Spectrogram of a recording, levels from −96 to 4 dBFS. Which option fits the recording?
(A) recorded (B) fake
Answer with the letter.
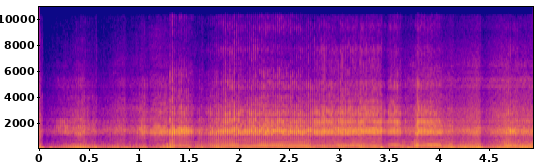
A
